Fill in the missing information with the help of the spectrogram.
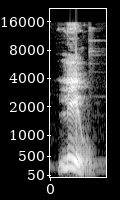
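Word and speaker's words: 六: Liu, liu, there is fourth tone. So we need to pronounce liu.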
